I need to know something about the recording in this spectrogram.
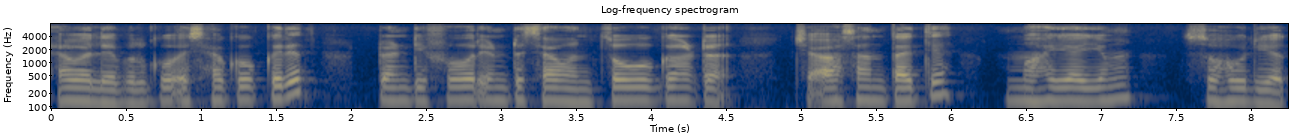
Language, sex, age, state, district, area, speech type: Kashmiri, male, 18-30, Jammu and Kashmir, Pulwama, rural, spontaneous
